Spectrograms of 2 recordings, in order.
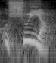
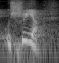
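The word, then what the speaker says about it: Ushuaia: city called uh uh usua it's spelled as us h u i a usya now this is generally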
